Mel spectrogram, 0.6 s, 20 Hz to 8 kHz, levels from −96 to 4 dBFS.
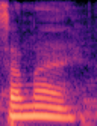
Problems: none marked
